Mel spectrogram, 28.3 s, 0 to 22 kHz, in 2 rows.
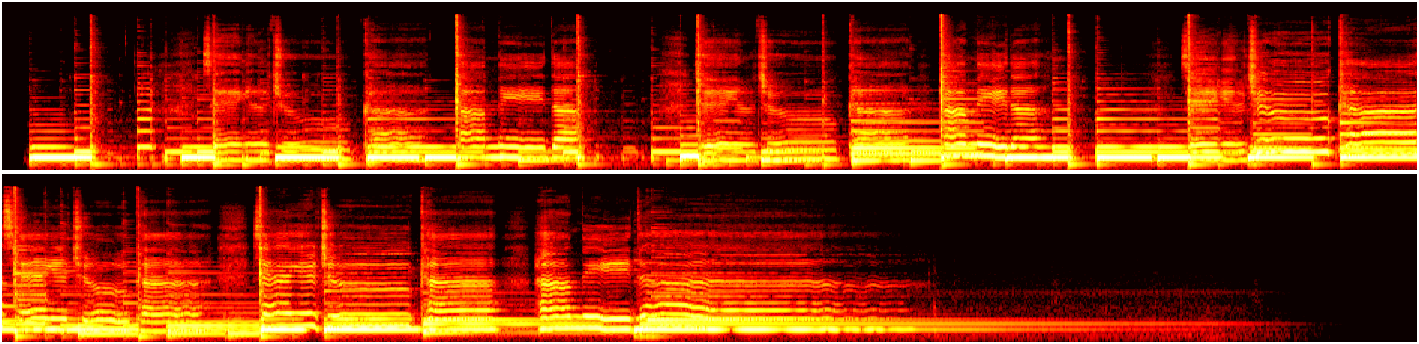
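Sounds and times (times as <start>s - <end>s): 
person singing a song in Korean: 1.6s - 6.0s, 6.6s - 23.8s.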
